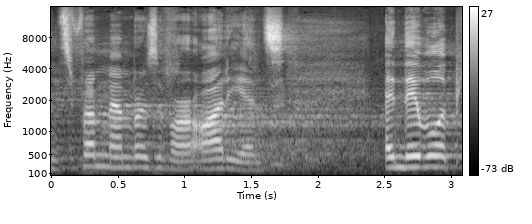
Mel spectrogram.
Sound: none

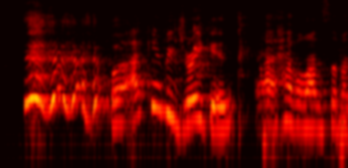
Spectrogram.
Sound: laughs

